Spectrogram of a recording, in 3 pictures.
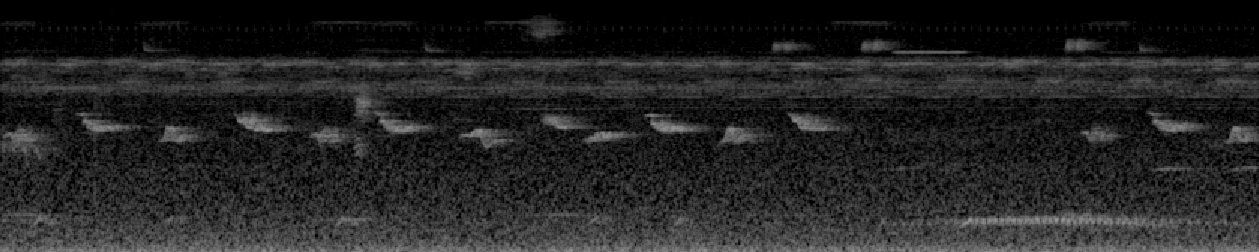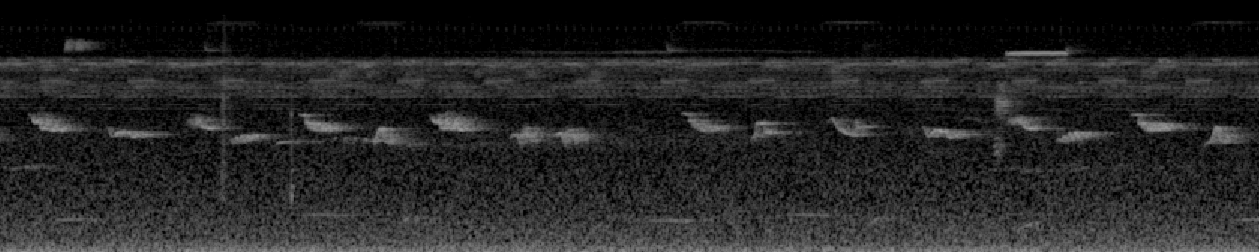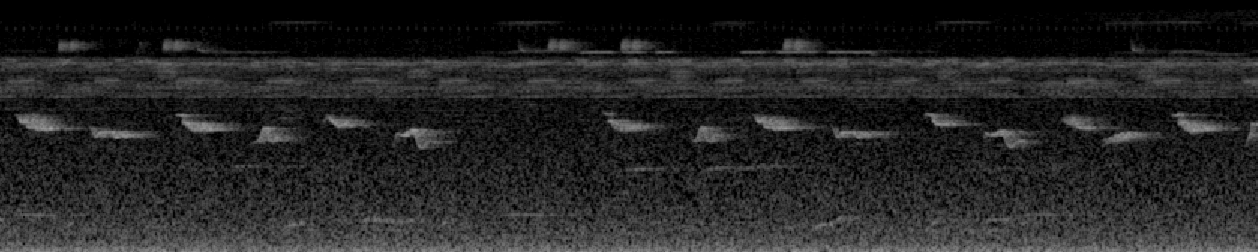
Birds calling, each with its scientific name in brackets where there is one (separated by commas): Buff-throated Woodcreeper (Xiphorhynchus guttatus), Amazonian Motmot (Momotus momota), Black-billed Thrush (Turdus ignobilis), Undulated Tinamou (Crypturellus undulatus), Black-faced Antthrush (Formicarius analis)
